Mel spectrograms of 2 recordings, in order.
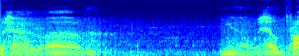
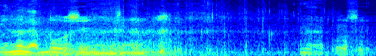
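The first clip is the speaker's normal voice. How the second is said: normal talking voice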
